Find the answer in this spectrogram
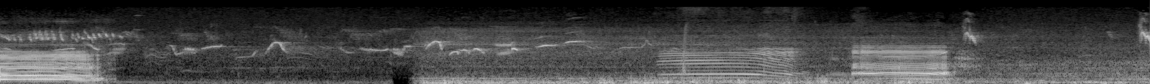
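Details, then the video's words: Cattle wandering and grazing in green countryside; a moo at the opening, then two shorter lowing calls later over a constant rumble of background noise, with bird chirps scattered throughout. "Sapi Lembu Berkeliaran di Alam Hijau 🌿‼️ Suara Moo Moo Lucu dan Menenangkan"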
